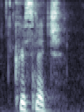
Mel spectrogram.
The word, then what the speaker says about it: Krsnich: And then K-R-S-N-I-C-H. Kersnitch.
